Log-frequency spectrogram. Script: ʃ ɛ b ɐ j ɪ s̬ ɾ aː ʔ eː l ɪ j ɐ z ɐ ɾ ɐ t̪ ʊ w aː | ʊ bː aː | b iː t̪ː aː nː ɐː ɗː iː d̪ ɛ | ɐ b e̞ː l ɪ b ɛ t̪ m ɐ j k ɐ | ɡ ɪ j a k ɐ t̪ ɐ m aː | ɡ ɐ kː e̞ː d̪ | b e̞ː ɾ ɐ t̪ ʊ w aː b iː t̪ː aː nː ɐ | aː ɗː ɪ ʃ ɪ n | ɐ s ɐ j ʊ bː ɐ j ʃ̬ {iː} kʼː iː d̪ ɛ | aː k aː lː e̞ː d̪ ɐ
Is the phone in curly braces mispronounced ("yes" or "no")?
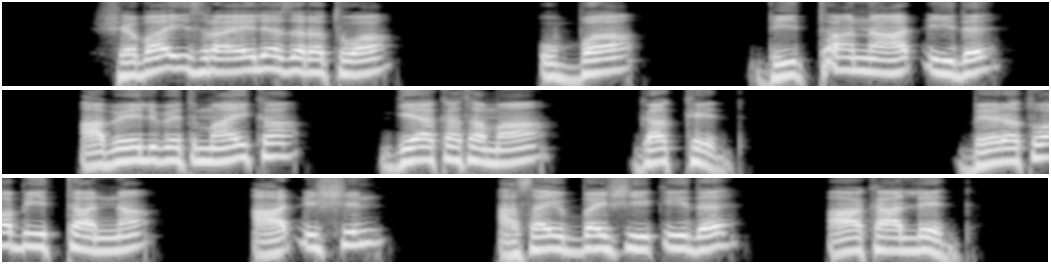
no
